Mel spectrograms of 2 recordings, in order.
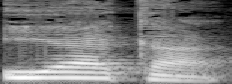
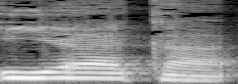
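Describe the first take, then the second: No difference in how they are said.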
